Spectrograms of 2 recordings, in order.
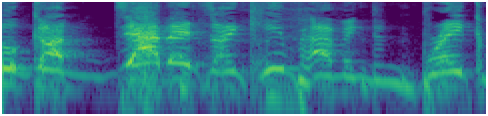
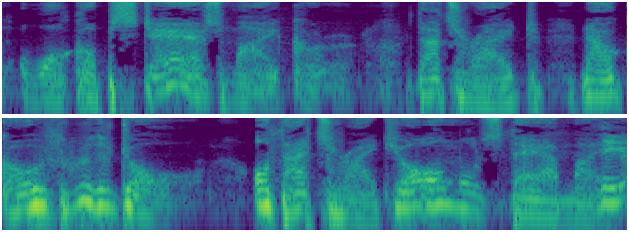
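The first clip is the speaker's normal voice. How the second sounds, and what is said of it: Scary villain character voice. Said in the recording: “my scary voice”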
